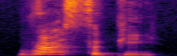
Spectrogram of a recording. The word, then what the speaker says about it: recipe: Recipe, recipe. Vous avez peut-être entendu que ce mot est accentué sur la première syllabe.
